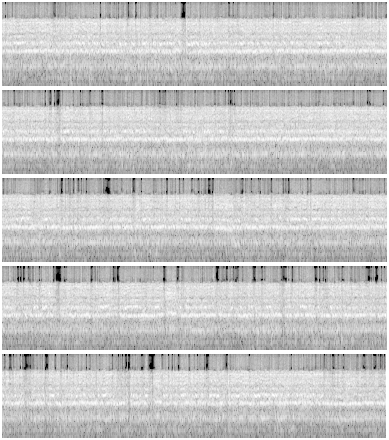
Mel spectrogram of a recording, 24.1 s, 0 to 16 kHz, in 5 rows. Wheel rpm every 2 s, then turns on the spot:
230, 230, 230, 230, 230, 230, 230, 230, 240, 230, 230, 230.
none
